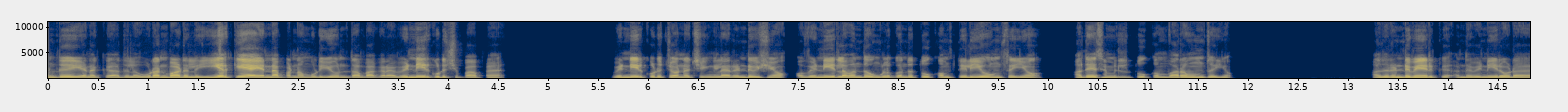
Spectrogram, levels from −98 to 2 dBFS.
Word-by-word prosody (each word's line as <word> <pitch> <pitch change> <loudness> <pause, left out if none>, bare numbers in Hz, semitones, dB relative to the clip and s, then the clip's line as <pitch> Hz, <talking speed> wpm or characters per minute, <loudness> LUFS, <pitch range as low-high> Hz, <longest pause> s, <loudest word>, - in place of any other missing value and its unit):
வந்து 160 +4 0 0.2
எனக்கு 145 -1 -5
அதுல 125 0 -5
உடன்பாடு 160 -2 +3
இல்ல. 130 - -1
இயற்கையா 205 0 +8
என்ன 185 +1 +1
பண்ண 160 -1 -5
முடியும்னு 165 +1 -5
தான் 155 -2 -3
பாக்குறேன். 135 -1 -3
வெந்நீர் 195 +1 +3
குடிச்சு 150 -4 -4
பாப்பேன். 120 -2 -6 1.2
வெந்நீர் 190 +2 +3
குடிச்சோம்னு 170 -1 -2
வச்சுக்கோங்களேன், 140 +1 -4
2 165 +3 -1
விஷயம். 160 0 -5 0.3
வெந்நீரில 175 +1 +2
வந்து 170 +4 -1
உங்களுக்கு 155 -1 -3
வந்து 165 +1 -5
தூக்கம் 175 - -4
தெளியவும் 180 +1 +1
செய்யும். 175 +5 -3 0.4
அதே 180 +5 +2
சமயத்துல 145 -5 -6
தூக்கம் 155 -6 -5
வரவும் 155 +1 0
செய்யும். 120 -2 -5 1.4
அது 130 - -1
2 175 +4 +4
இருக்கு. 135 -2 -6
அந்த 125 0 -5
வெந்நீரோட 145 -2 -1
160 Hz, 145 wpm, -23 LUFS, 140-175 Hz, 1.4 s, இயற்கையா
